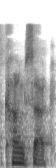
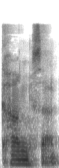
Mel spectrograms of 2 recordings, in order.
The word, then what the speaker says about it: Kangsak: And I like how you pronounce Kangsak. It's not a gong. It's not a g sound. It's a K. It's almost like a guttural K. Kangsak. It's a low tone.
